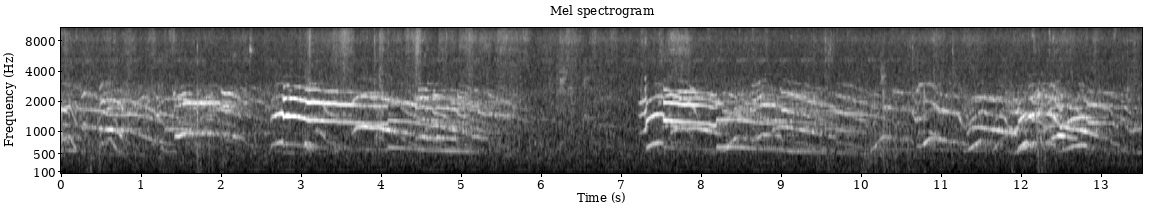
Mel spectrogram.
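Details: Chorus of jackals giving many wavering, descending wails and yelps that overlap in two bursts, the second starting after a short lull, with faint background hiss.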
